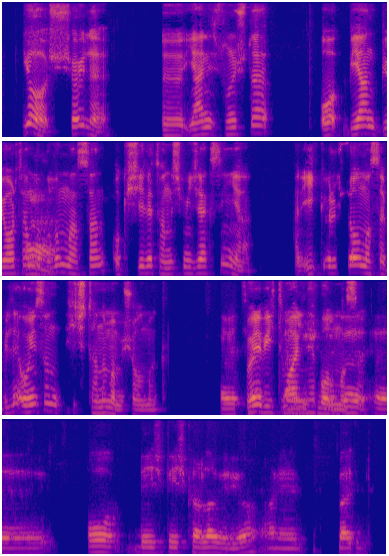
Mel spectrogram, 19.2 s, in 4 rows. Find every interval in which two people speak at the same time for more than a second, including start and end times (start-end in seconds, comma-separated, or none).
12.7-14.0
